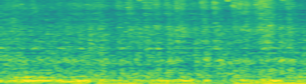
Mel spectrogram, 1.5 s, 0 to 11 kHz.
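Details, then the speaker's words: 1967 Chevy Camaro carbureted V8 just after a cold start, held just above stalling with light throttle; deep, slightly uneven rumble, idling normally. "If it tries to die, you give it a little throttle. It seems like it's doing all right."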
